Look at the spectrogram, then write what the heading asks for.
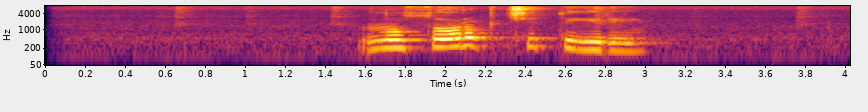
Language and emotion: Russian, neutral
